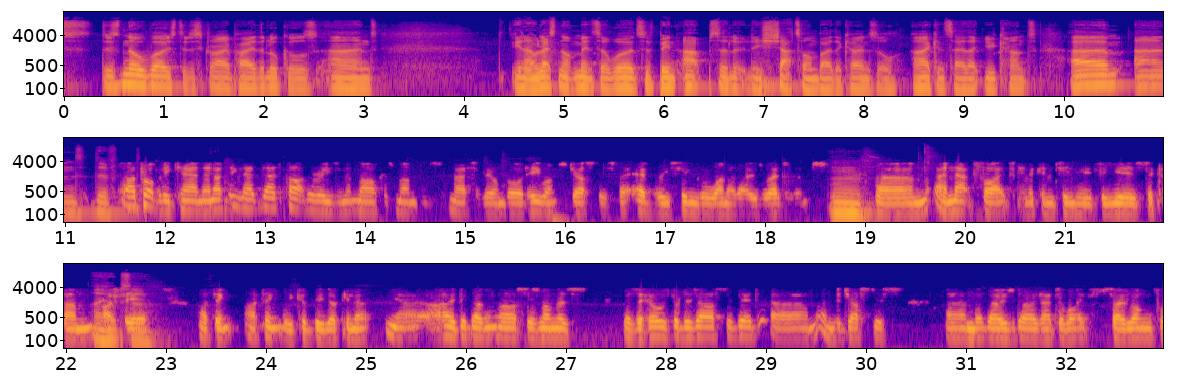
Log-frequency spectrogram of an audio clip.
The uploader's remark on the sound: On the phone. In the studio.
